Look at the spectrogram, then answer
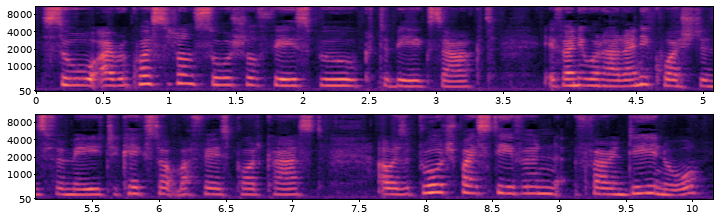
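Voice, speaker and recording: A woman in her thirties with a Geordie accent from northeast England, hosting a solo podcast and chatting through listener questions. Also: fairly high pitch. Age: 30s. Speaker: podcast host.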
